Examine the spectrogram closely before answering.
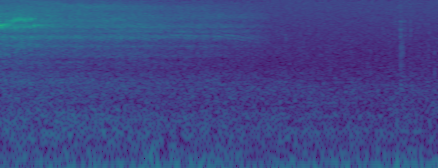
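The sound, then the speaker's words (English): Air is breathed out through the left nostril during alternate nostril breathing as one slow, steady exhale, a soft airy hiss that fades gradually over about three seconds. “Close left, breathe out right. Breathe in right. Close right, breathe out left.”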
